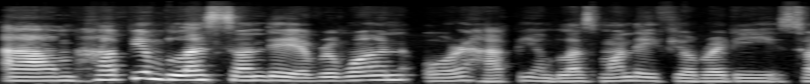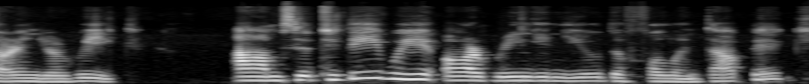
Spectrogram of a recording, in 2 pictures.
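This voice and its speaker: A woman's voice: lowish voice, fairly quick, dry recording, clean studio sound. A woman from Panama co-hosting a live-stream chat, explaining step by step with many "um"s and "so"s. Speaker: co-host.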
